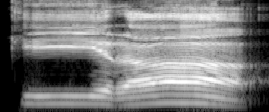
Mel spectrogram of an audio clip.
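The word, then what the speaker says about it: खीरा: Next one பாருங்க, இந்த எழுத்து கீ கீ நெடில உச்சரிக்கணும். கீ அப்படின்னு. இது ரா ரா கீரா கீரா அவ்வளவுதான்.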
